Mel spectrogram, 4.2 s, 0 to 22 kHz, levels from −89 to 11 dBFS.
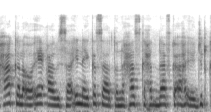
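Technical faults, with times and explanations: No technical faults can be heard in this speech recording; the signal runs without any audible disruption.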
